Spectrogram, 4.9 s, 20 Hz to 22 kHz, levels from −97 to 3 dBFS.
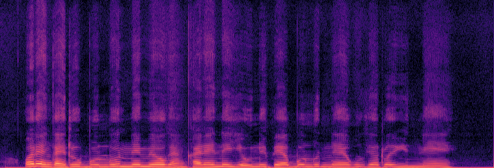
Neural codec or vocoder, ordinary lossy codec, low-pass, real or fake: codec, 44.1 kHz, 7.8 kbps, Pupu-Codec; none; none; fake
